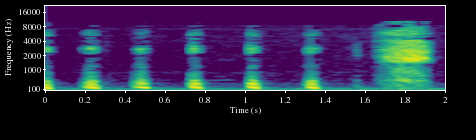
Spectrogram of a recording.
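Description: A man laughing in short, evenly spaced pulses, about four a second, with a breathy sound near the end.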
